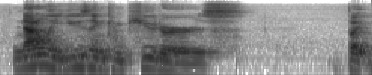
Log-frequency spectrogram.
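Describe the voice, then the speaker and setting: A man's voice with lively intonation. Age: 40s. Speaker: software designer live streaming; presenter. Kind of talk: casual live stream monologue; casual rambling vlog talk over screen share. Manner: fast; rambling with fillers and restarts. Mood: reflective, candid.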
